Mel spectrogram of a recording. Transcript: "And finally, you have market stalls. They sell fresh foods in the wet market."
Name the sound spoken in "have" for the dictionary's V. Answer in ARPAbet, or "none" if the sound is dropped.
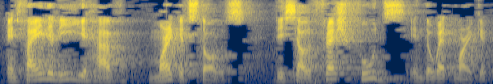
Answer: V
